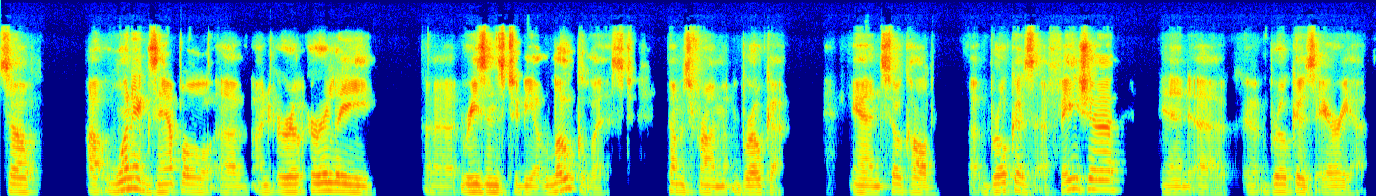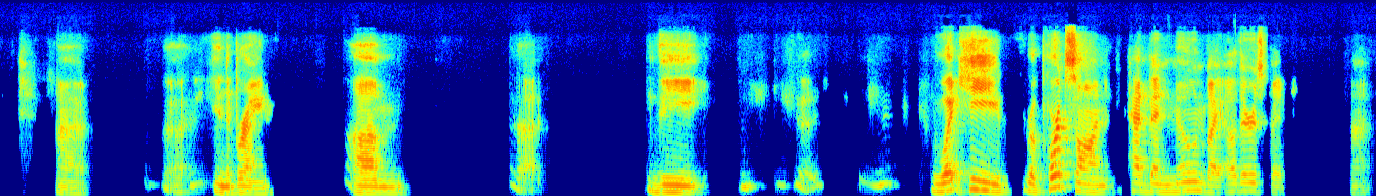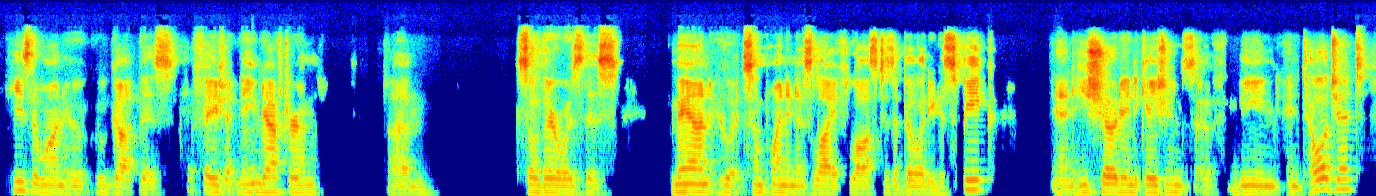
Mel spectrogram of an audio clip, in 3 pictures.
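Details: Adult male lecturer; normal speech.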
